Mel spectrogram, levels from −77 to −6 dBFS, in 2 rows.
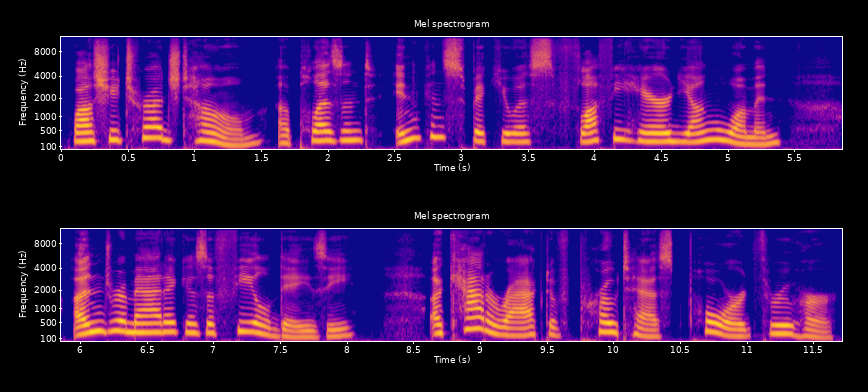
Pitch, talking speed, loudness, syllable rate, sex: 215 Hz, 110 wpm, -19 LUFS, 3.9 syllables/s, female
